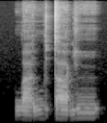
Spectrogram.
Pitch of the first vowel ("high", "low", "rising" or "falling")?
low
